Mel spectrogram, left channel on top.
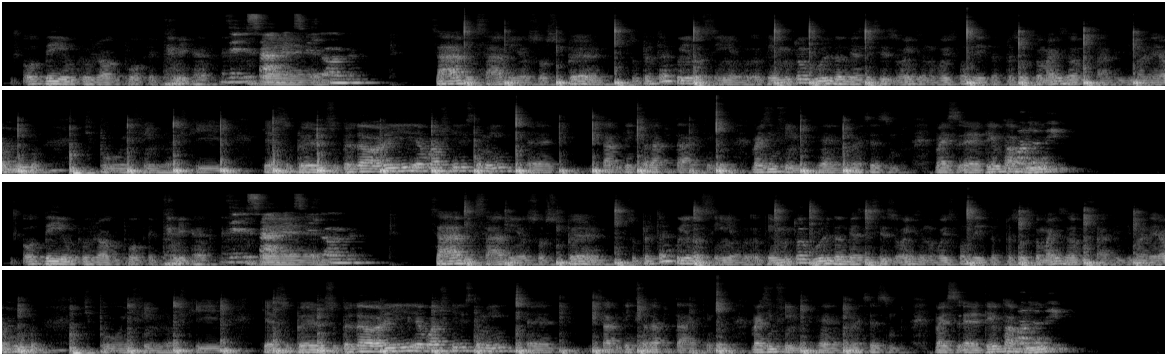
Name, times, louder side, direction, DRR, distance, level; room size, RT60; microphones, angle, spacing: voice 1, 0.2-3.3 4.3-12.0 12.6-17.1 17.5-22.1, right 1 dB, 30° right, -1 dB, 0.5 m, -29 dB
voice 2, 2.2-3.7 11.7-12.2 19.5-19.6 21.7-22.2, left 3 dB, 20° left, -4 dB, 0.9 m, -31 dB
sound 1, 4.6-4.8 5.0-5.2 5.5-5.7 6.1-6.3 6.9-7.1 7.7-8.2 8.6-8.8 9.6-9.8 10.2-10.3 10.8-11.0 11.3-11.5 11.8-12.0 12.3-12.5 12.9-13.0 13.3-13.5 13.8-13.9 14.3-14.5 14.8-14.9 15.4-15.5 15.9-16.1 16.3-16.5 16.8-16.9 17.2-17.7 18.0-18.1 18.5-18.9 19.6-19.7 20.0-20.2, left 3 dB, 40° left, 0.5 m, -23 dB
2.2 x 2.1 x 2.9 m, 0.43 s
head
